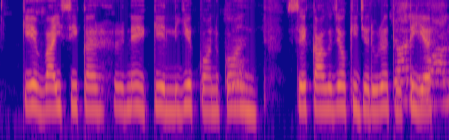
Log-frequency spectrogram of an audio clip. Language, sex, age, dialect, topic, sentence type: Hindi, female, 18-24, Kanauji Braj Bhasha, banking, question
